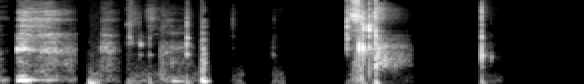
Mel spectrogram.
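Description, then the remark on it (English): A can of Sierra Nevada beer being cracked open: scraping and clicking handling noises, then a sharp pop with a brief fizzy hiss, followed by a single small click. No one speaks. “That is the sound of me cracking a delicious Sierra Nevada.”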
